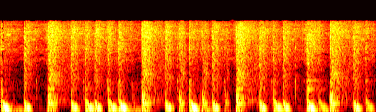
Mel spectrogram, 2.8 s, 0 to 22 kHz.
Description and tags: Drum'if ! 1
A complex breakbeat for junglist
based, beat, dnb, drum, reggae-jungle, heavy, bass, speed, break, amen, fast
